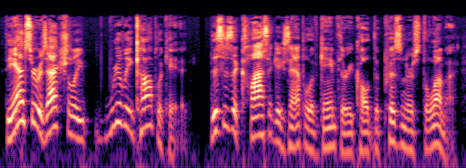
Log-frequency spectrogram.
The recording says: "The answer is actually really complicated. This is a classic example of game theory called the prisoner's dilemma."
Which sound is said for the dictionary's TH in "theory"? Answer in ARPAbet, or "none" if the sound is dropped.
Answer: TH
